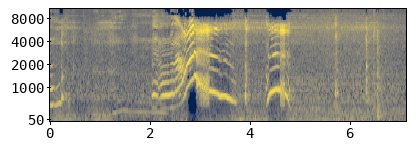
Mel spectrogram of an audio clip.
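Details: Baby with hiccups crying: brief fussy infant cries and whimpers with rising, wavering pitch and short pauses in a small room.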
